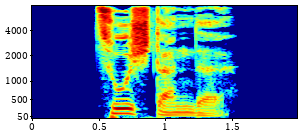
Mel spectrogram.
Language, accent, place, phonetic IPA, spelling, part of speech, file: German, Germany, Berlin, [ˈt͡suːˌʃtandə], Zustande, noun, De-Zustande.ogg
- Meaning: dative of Zustand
